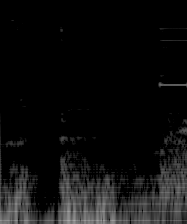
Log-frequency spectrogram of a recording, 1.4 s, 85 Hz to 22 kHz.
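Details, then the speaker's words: TRX4000 audio amplifier that won't turn on, one channel burnt; a multimeter on continuity beeps steadily for a base-to-collector short. This is considered acceptable because the fully damaged transistor has not yet been removed. "tenemos un corto pero aquí no nota corto Está bien"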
